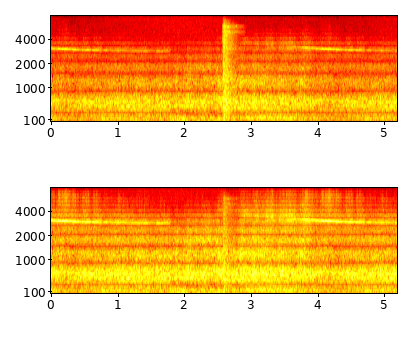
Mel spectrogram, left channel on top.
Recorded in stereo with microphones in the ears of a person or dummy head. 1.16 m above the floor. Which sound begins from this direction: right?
An aircraft, at 0.0 s.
